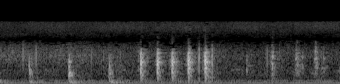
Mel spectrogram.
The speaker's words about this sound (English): Here's the house. You wait here while I go knock.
